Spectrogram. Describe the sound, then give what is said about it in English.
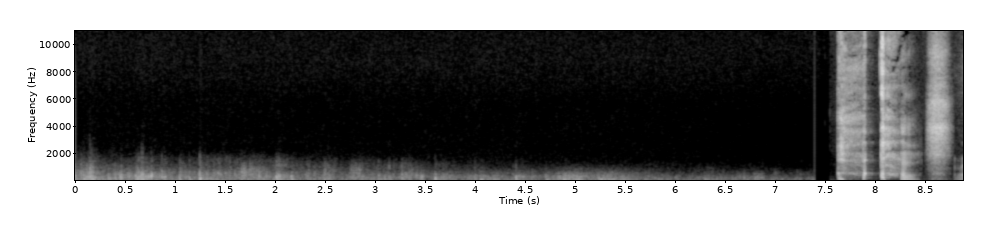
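A long, low, gravelly stretch of throat clearing and rumbling, followed by three sharp, loud coughs in quick succession, with no talking. “I got crap going on in my throat too”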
